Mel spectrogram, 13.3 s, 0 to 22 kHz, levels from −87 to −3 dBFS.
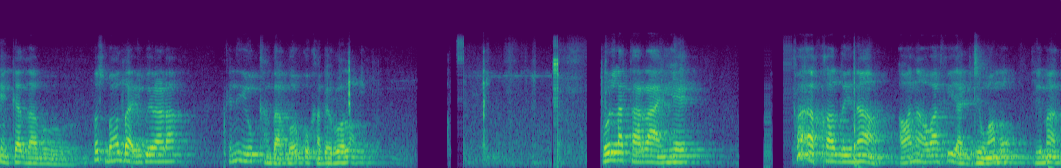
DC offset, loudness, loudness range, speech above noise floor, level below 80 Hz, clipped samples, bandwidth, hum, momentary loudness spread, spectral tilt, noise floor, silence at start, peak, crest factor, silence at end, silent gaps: under 0.1%; -18 LUFS; 6 LU; 36 dB; -56 dBFS; under 0.1%; 9 kHz; none; 16 LU; -7 dB/octave; -53 dBFS; 0 s; 0 dBFS; 18 dB; 0 s; none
